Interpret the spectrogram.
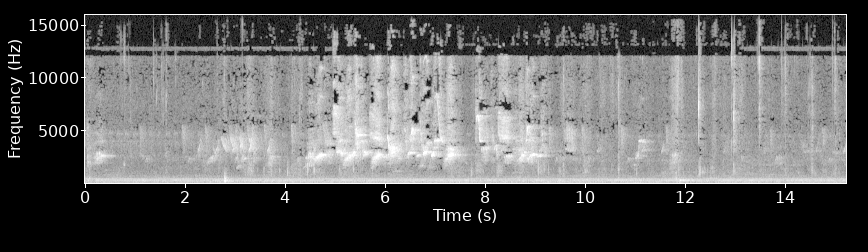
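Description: Birds chirping in a quick, busy run of short high calls for several seconds in the middle, over a steady low hum.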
